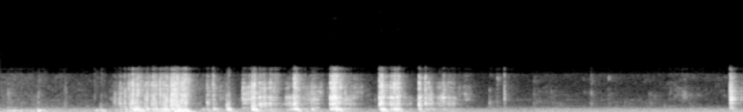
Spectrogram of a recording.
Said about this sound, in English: The odd shape makes shuffling a little harder to get used to, but you can work it out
